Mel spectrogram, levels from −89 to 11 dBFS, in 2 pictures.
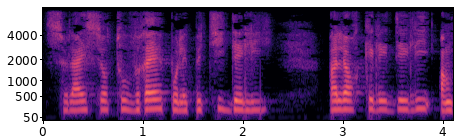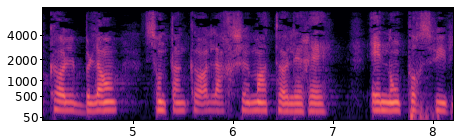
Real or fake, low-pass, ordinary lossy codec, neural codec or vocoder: real; 7.2 kHz; none; none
